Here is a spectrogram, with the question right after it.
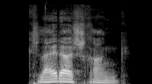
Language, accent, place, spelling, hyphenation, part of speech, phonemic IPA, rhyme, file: German, Germany, Berlin, Kleiderschrank, Klei‧der‧schrank, noun, /ˈklaɪdɐˌʃʁaŋk/, -aŋk, De-Kleiderschrank.ogg
- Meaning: wardrobe (cabinet in which clothes may be stored)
